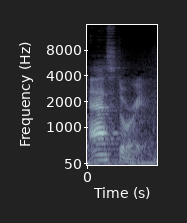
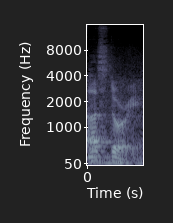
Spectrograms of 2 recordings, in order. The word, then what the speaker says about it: Astoria: which I've I learned at that time is pronounced a Store Astoria not a story and I still am about 50 on my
